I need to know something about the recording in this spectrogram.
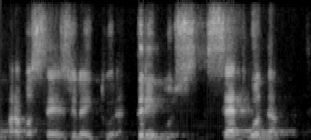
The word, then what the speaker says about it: Seth Godin: Seth Godin se escreve. Seth com S-E-T-H. E o Godin, do jeito que se fala. Godin. Do jeito que eu estou falando, quer dizer. Godin, com N no final.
